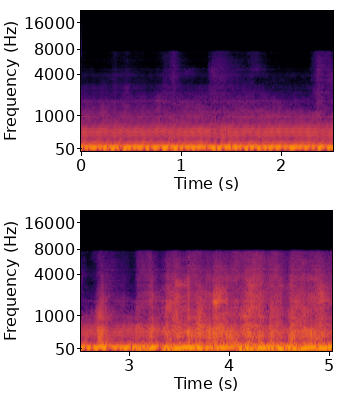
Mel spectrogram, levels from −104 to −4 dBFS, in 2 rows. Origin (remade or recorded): remade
